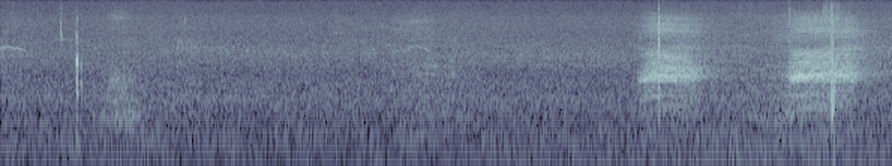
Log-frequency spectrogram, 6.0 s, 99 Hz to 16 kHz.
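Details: Hooded crow, 11 June 2023, loudly cawing at five young raccoons sheltering in a tree near their hollow to chase the predators away and call in other crows; a few clicks, then two coarse caws about a second apart.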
